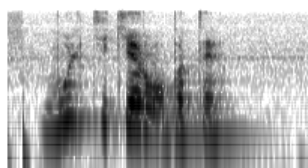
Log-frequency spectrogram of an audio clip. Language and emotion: Russian, neutral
